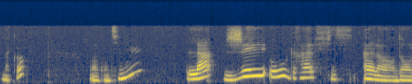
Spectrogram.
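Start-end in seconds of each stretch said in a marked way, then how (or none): 2.8-5.3 géographie drawn out, syllable by syllable; each syllable of géographie held apart; slow syllable reading. Shown as a demonstration. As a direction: read it slowly for a child. Teacher reads word for child.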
